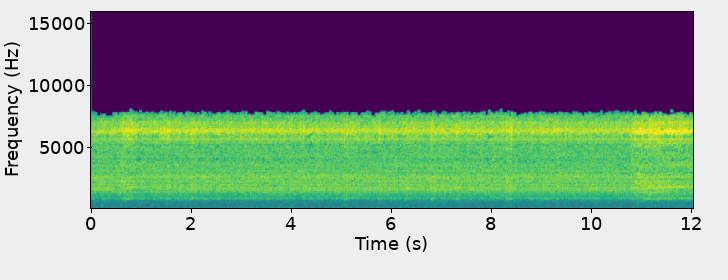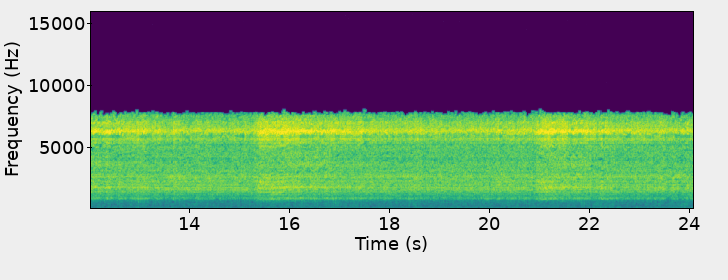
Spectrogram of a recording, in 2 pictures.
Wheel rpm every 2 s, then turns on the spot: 230, 230, 230, 230, 230, 220, 240, 230, 230, 240, 230, 230.
none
